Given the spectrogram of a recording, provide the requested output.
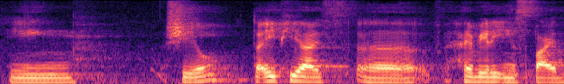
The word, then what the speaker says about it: Scio: our life easier so the name shield it's pronounced shield that's ecclesiastical our team which is the type of the Pope speaks that's what I I'm told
